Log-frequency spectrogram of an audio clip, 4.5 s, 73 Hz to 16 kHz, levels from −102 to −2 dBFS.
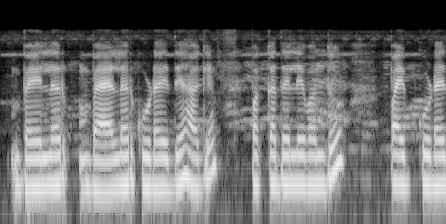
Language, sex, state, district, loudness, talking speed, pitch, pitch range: Kannada, female, Karnataka, Bidar, -16 LUFS, 135 wpm, 190 Hz, 180-200 Hz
